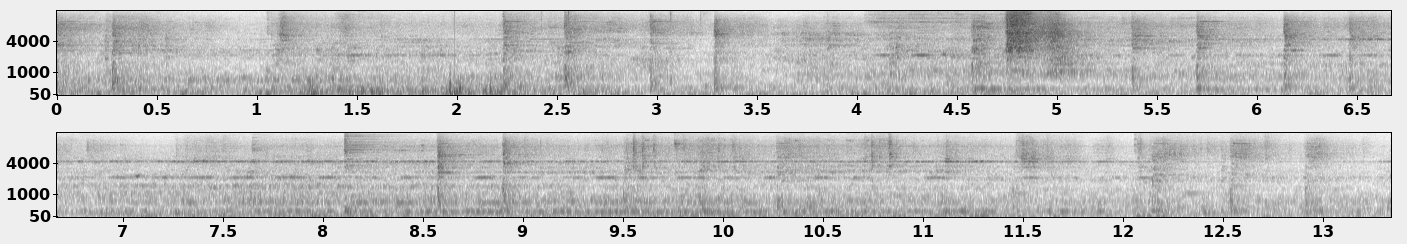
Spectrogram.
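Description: Freight train of gondola cars rolling past, wheels clacking over rail joints. About halfway through, a Kansas City Southern de México diesel locomotive passes, and a steady engine hum with a thin high whine sits under the rolling noise.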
